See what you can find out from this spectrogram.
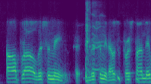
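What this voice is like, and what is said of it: Usual voice. Nothing is said of it.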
